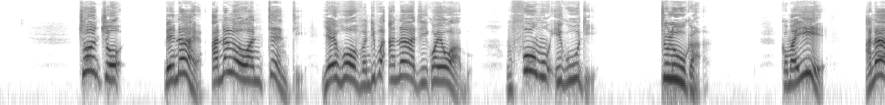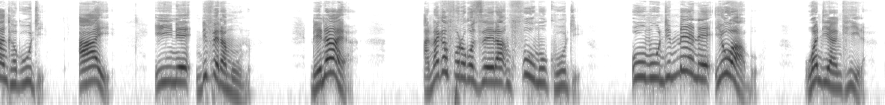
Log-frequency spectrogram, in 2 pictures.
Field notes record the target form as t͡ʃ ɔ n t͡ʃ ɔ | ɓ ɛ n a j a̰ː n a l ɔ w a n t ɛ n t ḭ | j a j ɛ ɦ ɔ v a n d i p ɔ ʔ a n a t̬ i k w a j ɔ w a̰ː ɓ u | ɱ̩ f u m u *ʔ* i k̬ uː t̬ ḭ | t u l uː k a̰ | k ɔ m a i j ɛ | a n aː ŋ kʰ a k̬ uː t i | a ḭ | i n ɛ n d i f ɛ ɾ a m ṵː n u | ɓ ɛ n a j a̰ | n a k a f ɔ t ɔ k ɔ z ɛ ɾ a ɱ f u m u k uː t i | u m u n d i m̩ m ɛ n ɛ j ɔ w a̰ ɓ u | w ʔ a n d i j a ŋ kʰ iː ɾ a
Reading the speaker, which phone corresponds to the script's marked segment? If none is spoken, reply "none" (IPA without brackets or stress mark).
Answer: ʔ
